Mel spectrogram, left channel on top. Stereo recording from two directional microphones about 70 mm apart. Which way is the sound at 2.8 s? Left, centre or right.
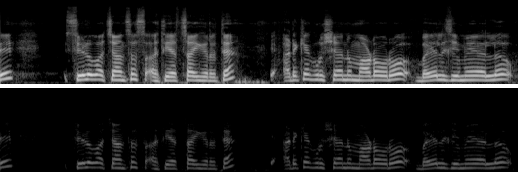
Centre.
